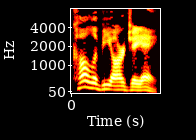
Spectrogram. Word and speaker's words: Calabria: calabria italian pronunciation calla brja calabria in calabrian calabria in calabrian greek calabria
